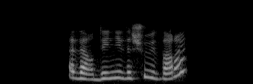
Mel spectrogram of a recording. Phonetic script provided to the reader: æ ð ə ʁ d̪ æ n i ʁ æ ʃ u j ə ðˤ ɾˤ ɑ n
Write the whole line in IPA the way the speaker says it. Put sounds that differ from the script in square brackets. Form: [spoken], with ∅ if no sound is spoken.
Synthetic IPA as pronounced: æ ð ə ʁ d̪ [i] n i [ð] æ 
